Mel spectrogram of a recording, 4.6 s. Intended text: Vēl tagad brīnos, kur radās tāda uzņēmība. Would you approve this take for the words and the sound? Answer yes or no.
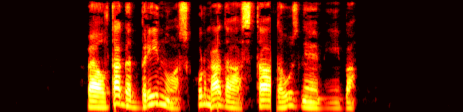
no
